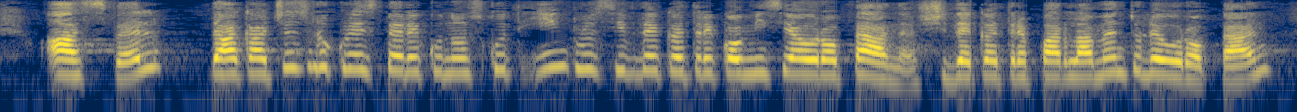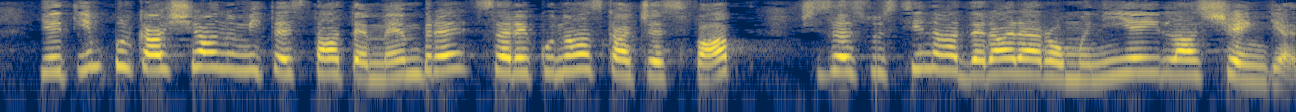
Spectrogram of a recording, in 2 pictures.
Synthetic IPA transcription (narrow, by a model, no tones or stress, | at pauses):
ast̪fe̞l | d̪akəat͡ʃe̞st̪lukɾuje̞st̪e̞ɾe̞kun̪o̞skut̪iŋklusivd̪e̞kət̪ɾe̞ko̞misiae̞uɾo̞peanəʃid̪e̞kət̪ɾe̞parlame̞nt̪ule̞uɾo̞pean | je̞t̪impulkaʃianumit̪e̞st̪at̪e̞me̞mbɾe̞səɾe̞kunoaskəat͡ʃe̞st̪fap̚t̪̚ | ʃisəsust̪sinəad̪e̞ɾaɾeaɾo̞mɨnije̞jlaʃe̞ŋɡʲe̞̰n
